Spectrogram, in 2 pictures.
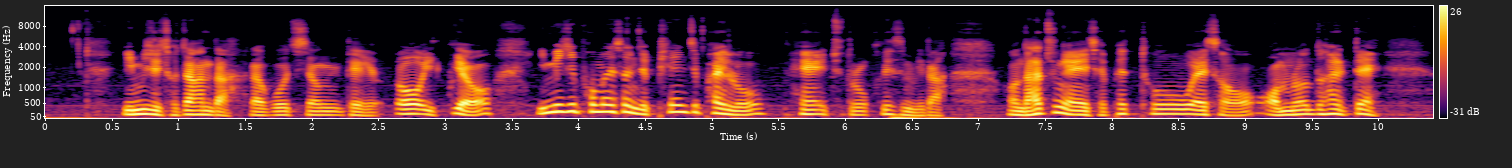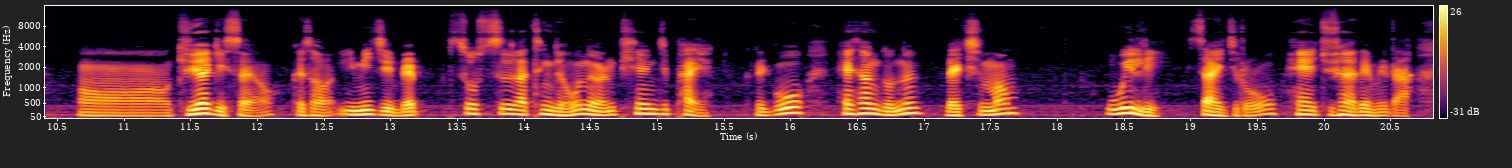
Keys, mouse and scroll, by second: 4.4 click, 4.8 click.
